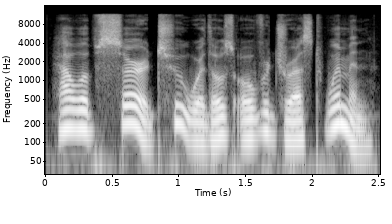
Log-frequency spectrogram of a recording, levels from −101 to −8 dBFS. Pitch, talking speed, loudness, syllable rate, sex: 135 Hz, 165 wpm, -17 LUFS, 6.1 syllables/s, male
